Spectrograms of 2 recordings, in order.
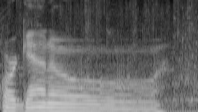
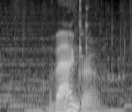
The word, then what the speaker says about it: Ovagro: Okay, we're going to plant organo node. Organo. No, it's ova ovagro. I've been pronouncing it wrong all this time.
